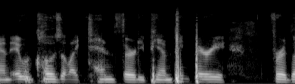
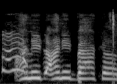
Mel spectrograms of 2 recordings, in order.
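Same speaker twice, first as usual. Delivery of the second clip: mock yelling, higher. Retelling getting the kid into the car, calling to the wife: imitating own yelling. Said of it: "I'm yelling to my wife".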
